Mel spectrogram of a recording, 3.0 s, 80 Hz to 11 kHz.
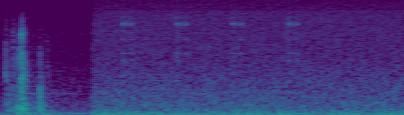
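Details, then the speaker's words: Tesla Model X inside a garage during a software update, after a failed first update attempt; faint, cricket-like high chirp repeating about every 0.4 seconds over a quiet low hum, source unknown; chirping noise. "so I'm doing an update on their Tesla mo X here and there's crickets"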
